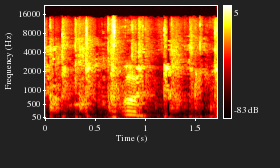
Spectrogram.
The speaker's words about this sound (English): Matter of fact, guys, can y'all give them a hand clap because they come every week.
